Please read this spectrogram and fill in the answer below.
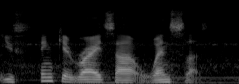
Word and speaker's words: Wenceslas: it says, but you think it writes out Wenceslas, like from the song. How you pronounce it, right? W-E-N-C. Wences? Yeah. I mean, I've heard it called Wenceslas.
